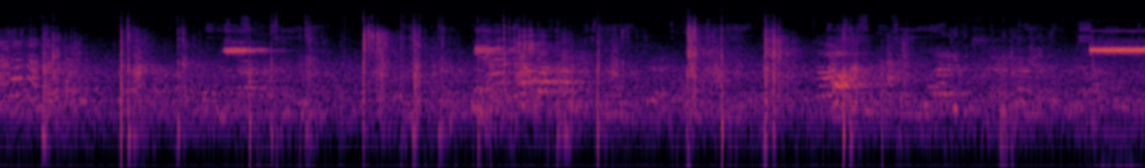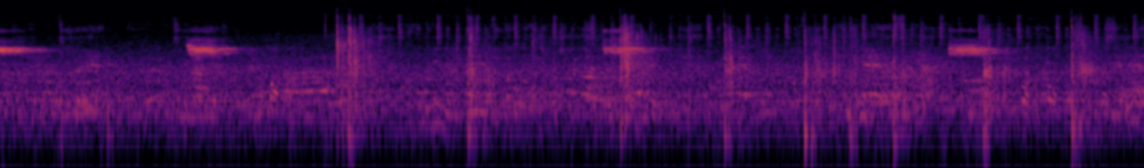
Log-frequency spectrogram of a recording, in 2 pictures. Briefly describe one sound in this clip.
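Distant players call out and shout to each other.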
